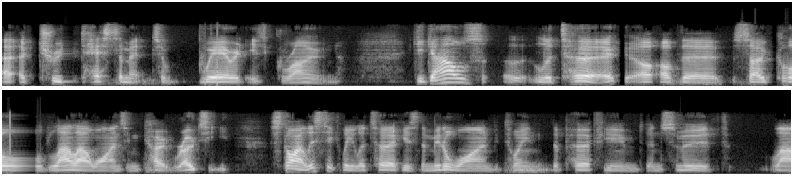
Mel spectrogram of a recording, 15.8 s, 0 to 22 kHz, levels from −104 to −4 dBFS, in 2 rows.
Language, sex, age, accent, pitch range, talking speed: English, male, 30-49, Australian, 90-115 Hz, 130 wpm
